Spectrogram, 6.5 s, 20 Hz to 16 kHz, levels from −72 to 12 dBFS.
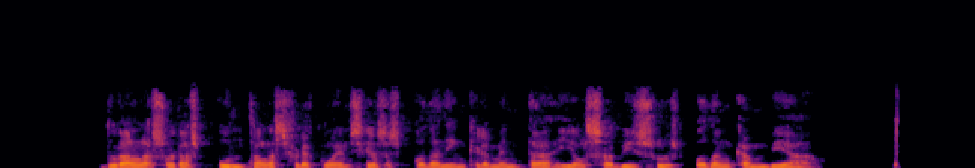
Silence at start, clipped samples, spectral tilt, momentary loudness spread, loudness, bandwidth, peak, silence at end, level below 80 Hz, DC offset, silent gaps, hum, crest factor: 0.7 s; under 0.1%; -5 dB/octave; 7 LU; -20 LUFS; 8 kHz; -2 dBFS; 0.5 s; -60 dBFS; under 0.1%; 4.59-4.64 s, 5.51-5.96 s; none; 18 dB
